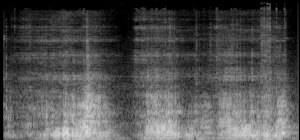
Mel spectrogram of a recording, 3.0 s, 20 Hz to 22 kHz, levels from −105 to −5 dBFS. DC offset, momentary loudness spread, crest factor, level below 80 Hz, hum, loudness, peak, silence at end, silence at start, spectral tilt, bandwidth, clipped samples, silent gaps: under 0.1%; 14 LU; 20 dB; -48 dBFS; none; -30 LUFS; -10 dBFS; 0 s; 0.05 s; -8 dB/octave; 17.5 kHz; under 0.1%; none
